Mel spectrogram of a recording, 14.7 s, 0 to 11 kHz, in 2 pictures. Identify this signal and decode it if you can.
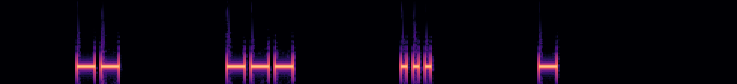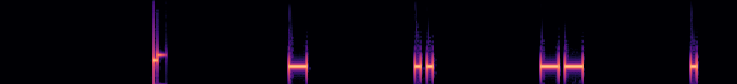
Morse code, heard as a keyed tone, about 20 wpm, spaced as for 7 wpm, 700 Hz. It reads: MOST TIME
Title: 6x Character Spacing - Top 100 Words - 20wpm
